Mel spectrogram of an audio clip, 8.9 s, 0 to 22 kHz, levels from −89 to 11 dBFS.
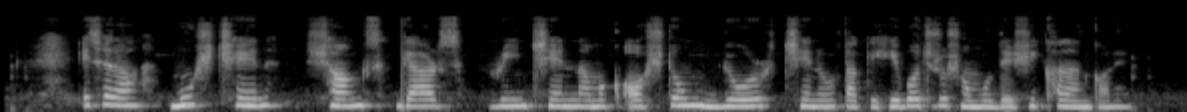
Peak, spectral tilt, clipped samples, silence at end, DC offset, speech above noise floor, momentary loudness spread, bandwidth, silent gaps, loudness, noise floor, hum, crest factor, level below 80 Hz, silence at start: -8 dBFS; -5.5 dB/octave; under 0.1%; 0.4 s; under 0.1%; 23 dB; 9 LU; 11.5 kHz; none; -23 LUFS; -45 dBFS; none; 14 dB; -62 dBFS; 0.3 s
